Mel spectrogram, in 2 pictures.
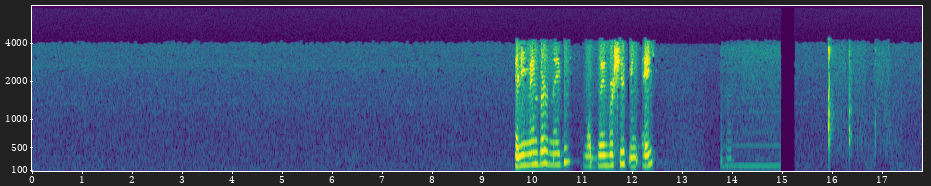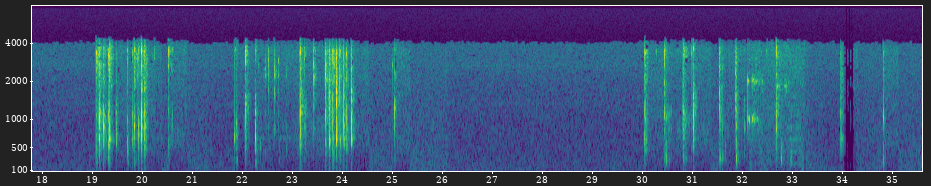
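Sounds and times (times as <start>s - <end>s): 
faint hum: 0.0s - 35.5s
speech: 9.7s - 12.5s
brief low tone: 13.8s - 15.0s
computer keyboard typing: 19.1s - 20.8s, 21.8s - 24.3s, 30.1s - 33.1s.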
